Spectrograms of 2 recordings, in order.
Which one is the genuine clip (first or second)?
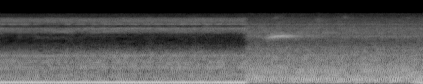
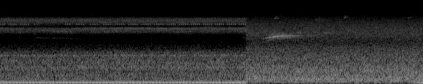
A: second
